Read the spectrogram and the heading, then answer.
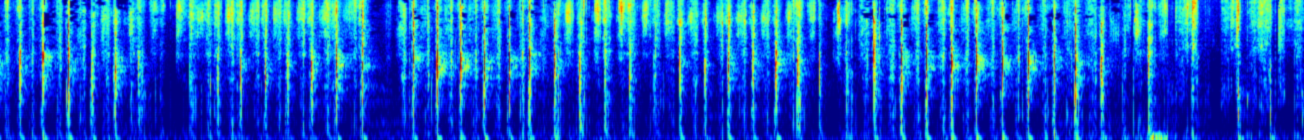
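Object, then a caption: Plastic tablet tube with cap. A small orange plastic tube with a cap, the kind that holds effervescent tablets, is held in hand and tapped with long nails. Fast, sharp, bright clicks come in dense irregular bursts with brief pauses, each dying away almost instantly, plus a soft low thump near the end.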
